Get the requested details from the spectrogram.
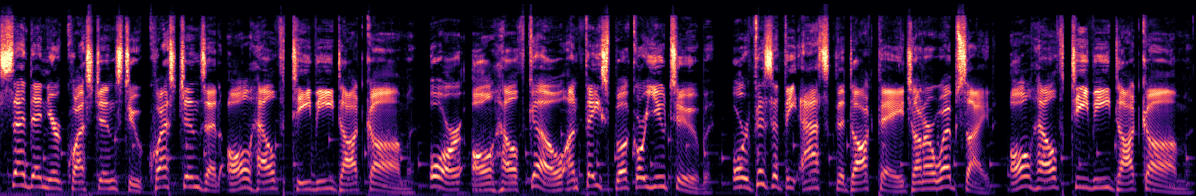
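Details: Adult announcer; normal voice.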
